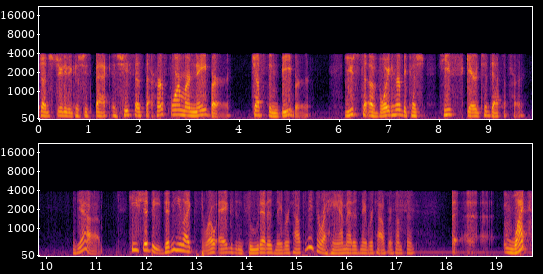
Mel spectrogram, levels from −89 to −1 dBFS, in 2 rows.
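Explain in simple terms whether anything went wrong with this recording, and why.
Something did go wrong, and it lasts from the first moment to the last. The speech has passed through G.726 ADPCM coding at its lowest quality setting. This codec saves space by sending only a rough guess of how each sample differs from the one it predicted. With so little detail kept, the errors become a harsh, rasping hiss that rises and falls with the speech. Nothing above about 3.9 kHz survives, so the sound is dull and narrow, like an old phone line.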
